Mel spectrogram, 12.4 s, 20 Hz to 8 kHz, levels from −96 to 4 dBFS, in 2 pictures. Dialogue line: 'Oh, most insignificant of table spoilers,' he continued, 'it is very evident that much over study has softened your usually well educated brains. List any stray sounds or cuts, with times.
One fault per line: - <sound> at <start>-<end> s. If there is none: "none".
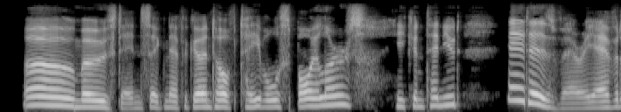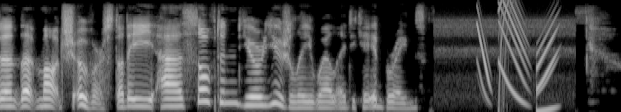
- chirp at 11.0-11.8 s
